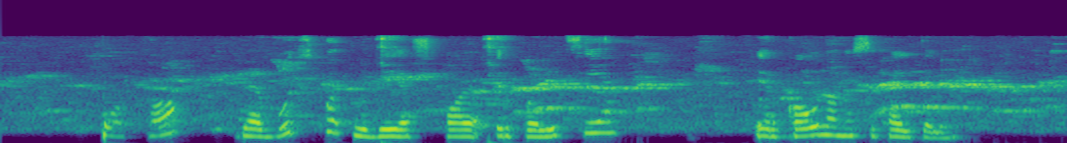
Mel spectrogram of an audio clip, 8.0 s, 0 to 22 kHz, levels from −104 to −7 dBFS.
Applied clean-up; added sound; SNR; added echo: classical method log-MMSE.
